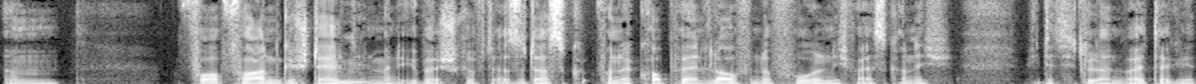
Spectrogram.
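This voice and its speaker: Very fast and medium in pitch, a man's voice has a dark, mellow tone, vocal fry, fairly even intonation, and a dry, close sound with no echo. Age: 20s. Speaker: university student. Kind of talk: casual academic discussion.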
